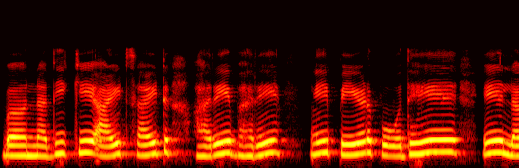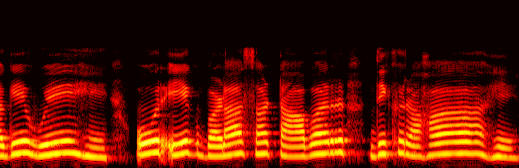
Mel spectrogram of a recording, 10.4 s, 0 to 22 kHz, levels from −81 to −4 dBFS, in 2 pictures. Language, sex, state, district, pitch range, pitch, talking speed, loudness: Hindi, female, Bihar, Jahanabad, 210-265 Hz, 245 Hz, 105 wpm, -25 LUFS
